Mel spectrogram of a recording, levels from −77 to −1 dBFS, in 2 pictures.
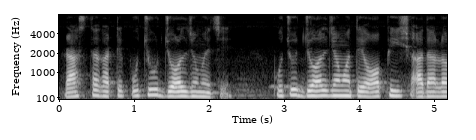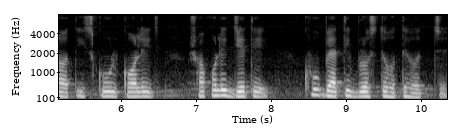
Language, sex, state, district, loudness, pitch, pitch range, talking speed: Bengali, male, West Bengal, North 24 Parganas, -17 LUFS, 165 Hz, 155-180 Hz, 100 wpm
